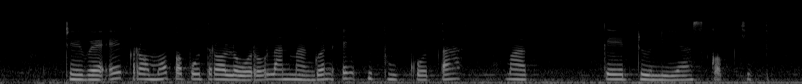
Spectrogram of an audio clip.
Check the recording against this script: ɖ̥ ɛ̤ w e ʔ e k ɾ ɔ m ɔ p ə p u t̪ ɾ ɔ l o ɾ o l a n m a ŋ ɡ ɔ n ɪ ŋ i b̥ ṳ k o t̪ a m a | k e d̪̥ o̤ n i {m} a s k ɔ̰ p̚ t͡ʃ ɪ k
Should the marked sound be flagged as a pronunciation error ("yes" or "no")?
yes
